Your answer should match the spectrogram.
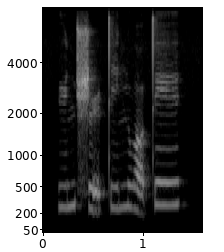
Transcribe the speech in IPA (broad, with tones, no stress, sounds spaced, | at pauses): y˧˥ n ʂ ɻ̩˨˩ t̪ i˧˥ n w ɔ̰˨˩ t̪ e˥ ɪ̯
